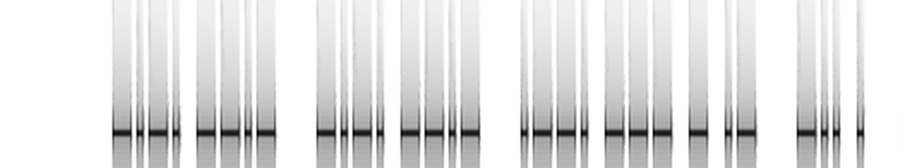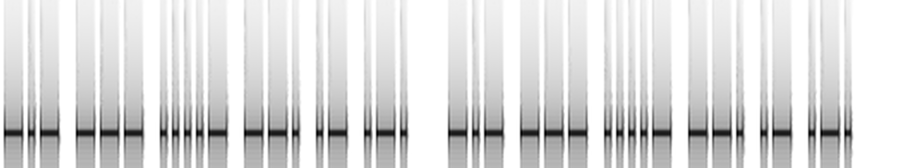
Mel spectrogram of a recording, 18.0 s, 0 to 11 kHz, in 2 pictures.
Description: Morse code, heard as a keyed tone, about 20 wpm, 700 Hz. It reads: CQ CQ POTA DE KO4GAR KO4GAR
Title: POTA QSO Practice - 20wpm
